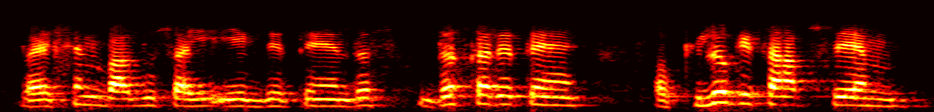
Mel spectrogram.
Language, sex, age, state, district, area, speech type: Hindi, female, 60+, Uttar Pradesh, Sitapur, rural, conversation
